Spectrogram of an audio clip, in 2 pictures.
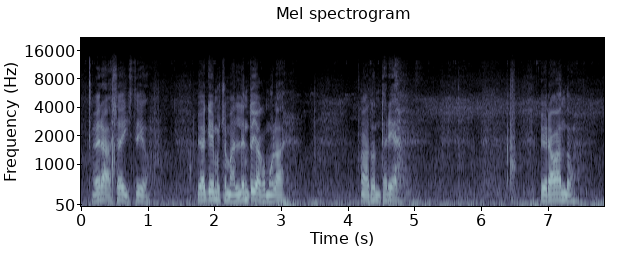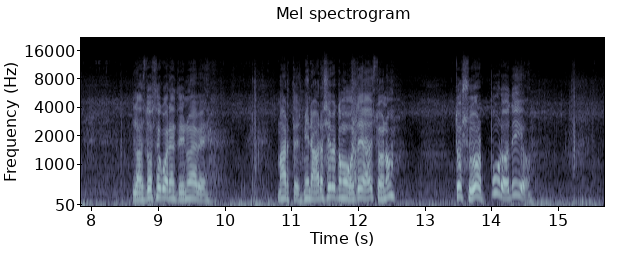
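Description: A man speaks close by in short bursts, a little out of breath.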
